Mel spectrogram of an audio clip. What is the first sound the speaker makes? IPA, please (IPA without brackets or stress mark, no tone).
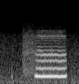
t͡s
